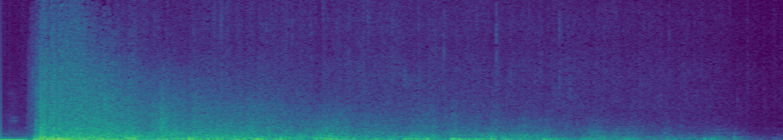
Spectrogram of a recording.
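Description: A sudden loud rumble of thunder breaks over steady, heavy rain, the thunder rolling on and slowly fading while the downpour continues close by. No voices.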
